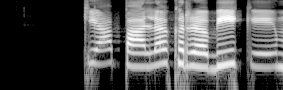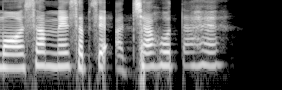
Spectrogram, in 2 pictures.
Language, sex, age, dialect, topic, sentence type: Hindi, female, 18-24, Marwari Dhudhari, agriculture, question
